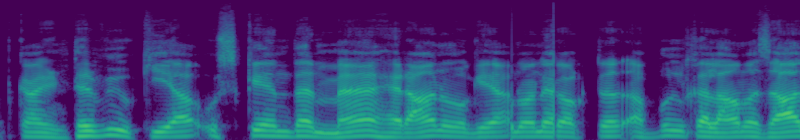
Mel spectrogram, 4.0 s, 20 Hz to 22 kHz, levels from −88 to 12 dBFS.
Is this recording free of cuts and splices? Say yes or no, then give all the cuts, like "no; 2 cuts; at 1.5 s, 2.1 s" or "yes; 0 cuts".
yes; 0 cuts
